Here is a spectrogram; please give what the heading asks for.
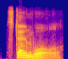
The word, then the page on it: stonewall: British English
